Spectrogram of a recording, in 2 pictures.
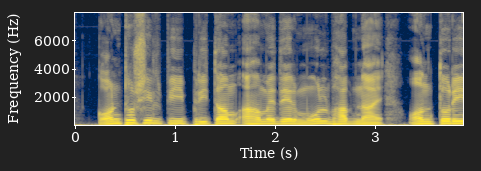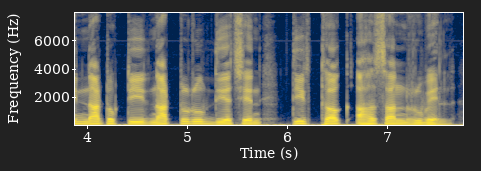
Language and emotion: Bengali, neutral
